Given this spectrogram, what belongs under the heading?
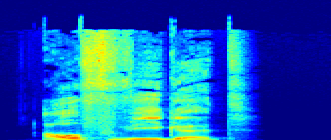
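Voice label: "aufwieget", German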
